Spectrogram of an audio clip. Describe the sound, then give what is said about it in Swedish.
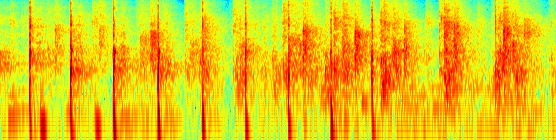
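A few people clap their hands in a quick, steady rhythm, the sharp claps close and fairly loud, with no one talking. “Det tycker jag är värt en applåd.”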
